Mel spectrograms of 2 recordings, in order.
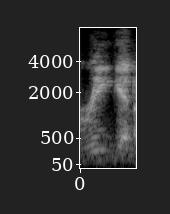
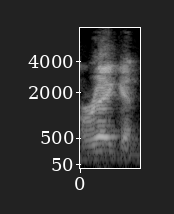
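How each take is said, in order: First: "Regan" with a long EE first syllable; Regan pronunciation. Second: "Reagan" with a RAY first syllable; Reagan pronunciation. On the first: Clarifying the chief of staff's surname, "Regan" said as REE-gun. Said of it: "R E G A N". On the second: Clarifying which politician is meant, "Reagan" said as RAY-gun. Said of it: "not Reagan, but Regan". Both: Shown as a demonstration.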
